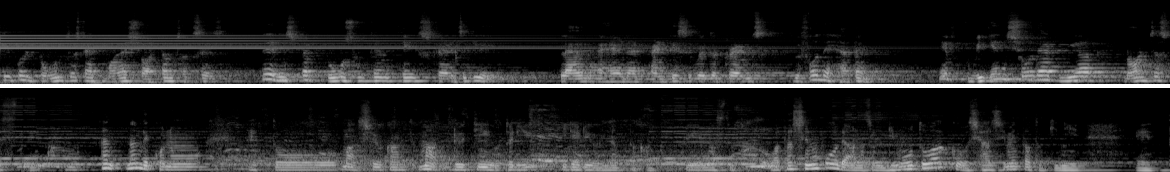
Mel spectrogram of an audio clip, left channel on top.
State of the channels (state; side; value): different; both; correlation 0.01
